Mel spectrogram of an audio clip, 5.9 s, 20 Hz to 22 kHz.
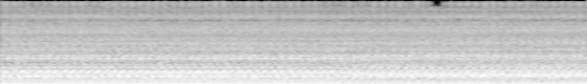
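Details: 2019 Jeep Cherokee 2.4 MultiAir with an LPG conversion, which had been stalling on gas with jumping idle revs, now set to run on petrol at about 1000 rpm idle. Steady, even idle with a constant low hum and no rise and fall in revs.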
